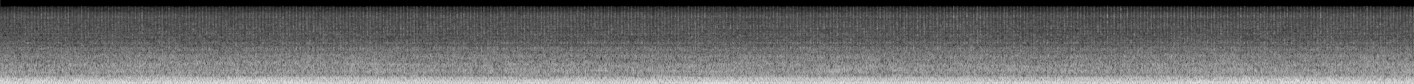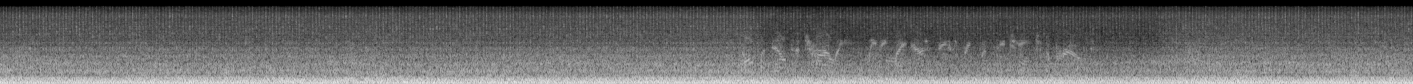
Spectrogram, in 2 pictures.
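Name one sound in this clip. Wind rushes past an open cockpit.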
